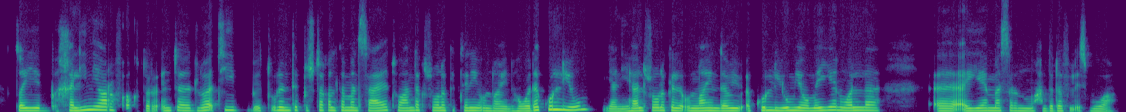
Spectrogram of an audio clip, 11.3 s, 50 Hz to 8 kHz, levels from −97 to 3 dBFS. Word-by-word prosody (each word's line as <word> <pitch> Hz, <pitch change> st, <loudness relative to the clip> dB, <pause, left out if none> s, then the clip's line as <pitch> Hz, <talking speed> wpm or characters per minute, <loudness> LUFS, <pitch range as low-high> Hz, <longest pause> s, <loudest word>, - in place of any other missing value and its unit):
طيب 185 Hz, -1 st, +2 dB
خلّيني 215 Hz, +8 st, +2 dB
أعرف 225 Hz, -2 st, +2 dB
أكتر، 170 Hz, -3 st, -5 dB
أنت 190 Hz, +2 st, -3 dB
دلوقتي 195 Hz, +3 st, -1 dB
بتقول 200 Hz, +2 st, -2 dB
أنت 200 Hz, +1 st, +1 dB
بتشتغل 200 Hz, 0 st, -4 dB
8 200 Hz, -1 st, +1 dB
ساعات 190 Hz, +2 st, -1 dB
وعندك 190 Hz, +2 st, 0 dB
شُغلك 195 Hz, 0 st, -2 dB
التاني 190 Hz, -2 st, 0 dB
online، 165 Hz, -3 st, -2 dB
هو 165 Hz, +1 st, +1 dB
ده 215 Hz, -, +3 dB
كل 250 Hz, +3 st, +4 dB
يوم؟ 235 Hz, +4 st, +2 dB
يعني 155 Hz, +1 st, -3 dB
هل 175 Hz, +2 st, +2 dB
شُغلك 195 Hz, 0 st, -1 dB
الonline 180 Hz, +1 st, +2 dB
ده 175 Hz, -, +2 dB
بيبقى 175 Hz, 0 st, +1 dB
كل 200 Hz, -1 st, +1 dB
يوم 190 Hz, +1 st, +3 dB
يوميًا 195 Hz, +3 st, +3 dB
والّا 195 Hz, 0 st, +2 dB, 0.6 s
آآ، 170 Hz, -1 st, +1 dB
أيام 180 Hz, +2 st, +1 dB
مثلًا 180 Hz, 0 st, -2 dB
مُحدَّدة 170 Hz, 0 st, -3 dB
في 165 Hz, -, -9 dB
الأسبوع؟ 155 Hz, -3 st, -6 dB
190 Hz, 185 wpm, -23 LUFS, 175-200 Hz, 0.6 s, كل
